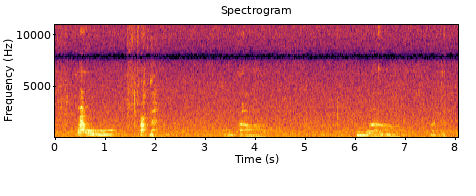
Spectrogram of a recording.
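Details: Piccolina, a female tuxedo cat and former stray, enjoys being brushed with a hard-bristled brush on Valentine's Day. She gives three or four short, soft, wavering meows spaced a few seconds apart, with brief scratchy brushing noises between them in a quiet room.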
